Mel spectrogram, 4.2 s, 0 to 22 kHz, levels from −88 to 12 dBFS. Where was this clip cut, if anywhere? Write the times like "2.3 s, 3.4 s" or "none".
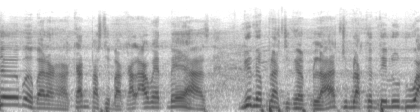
2.1 s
